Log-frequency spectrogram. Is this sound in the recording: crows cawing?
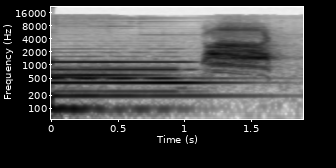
yes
